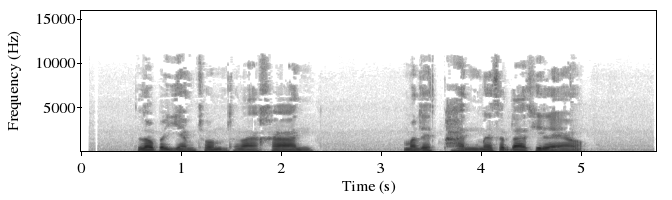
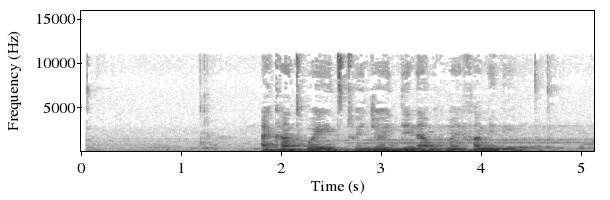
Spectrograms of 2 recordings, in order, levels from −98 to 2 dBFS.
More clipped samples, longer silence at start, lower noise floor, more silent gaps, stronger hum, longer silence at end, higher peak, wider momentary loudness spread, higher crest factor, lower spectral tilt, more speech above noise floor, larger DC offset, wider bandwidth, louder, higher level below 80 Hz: neither; second, 0.55 s vs 1.25 s; about the same, -59 dBFS vs -58 dBFS; neither; neither; first, 0.75 s vs 0.1 s; first, -4 dBFS vs -10 dBFS; second, 8 LU vs 11 LU; about the same, 20 dB vs 16 dB; about the same, -7 dB/octave vs -7.5 dB/octave; about the same, 37 dB vs 34 dB; neither; about the same, 11.5 kHz vs 11.5 kHz; about the same, -23 LUFS vs -25 LUFS; second, -62 dBFS vs -56 dBFS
